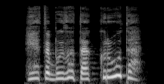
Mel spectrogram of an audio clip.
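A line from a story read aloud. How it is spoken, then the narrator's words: Excited exclamation. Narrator (Russian): воскликнула она, возбужденно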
